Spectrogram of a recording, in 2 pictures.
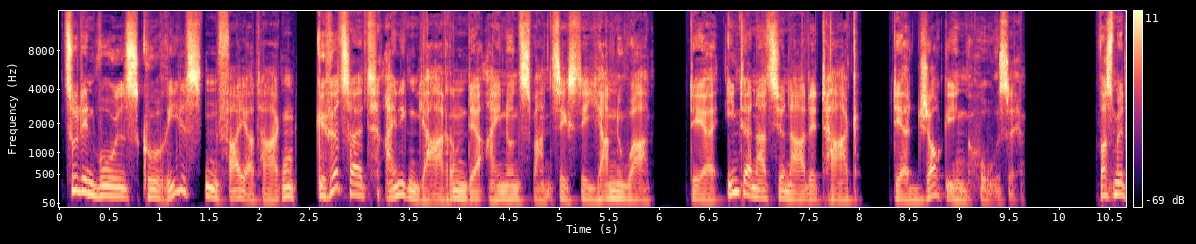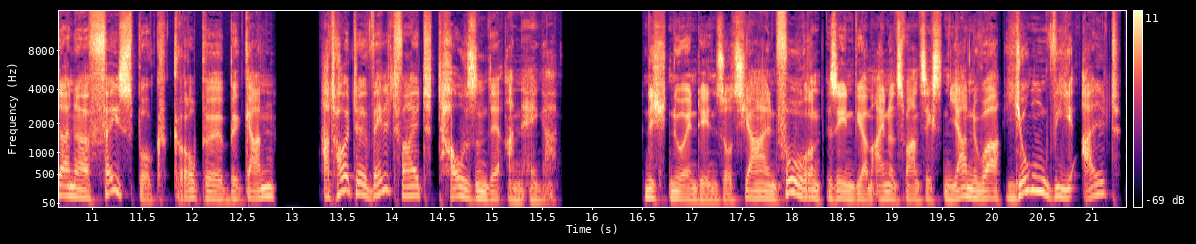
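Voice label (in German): Kommentar Freundlich; Jogginghose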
